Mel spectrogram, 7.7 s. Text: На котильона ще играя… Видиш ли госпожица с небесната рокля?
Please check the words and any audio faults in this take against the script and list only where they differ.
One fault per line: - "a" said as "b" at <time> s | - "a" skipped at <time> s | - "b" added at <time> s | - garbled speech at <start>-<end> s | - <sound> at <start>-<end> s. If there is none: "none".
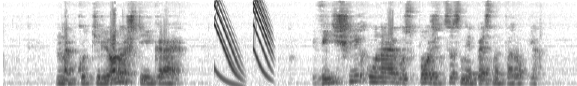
- chirp at 2.9-3.7 s
- "оная" added at 4.9 s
